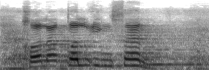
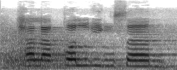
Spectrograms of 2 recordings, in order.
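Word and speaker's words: خَلَقَ الإِنْسَان: Allah yang menciptakan manusia kita baca dengan pakai h halal Insan ya Allah yang mencukur manusia hati-hati dengan pengucapan mengganti huruf dengan huruf yang lain yang tidak boleh hukumnya haram kesalahan yang fatal dan bisa merubah arti yang kedua adalah harokat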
